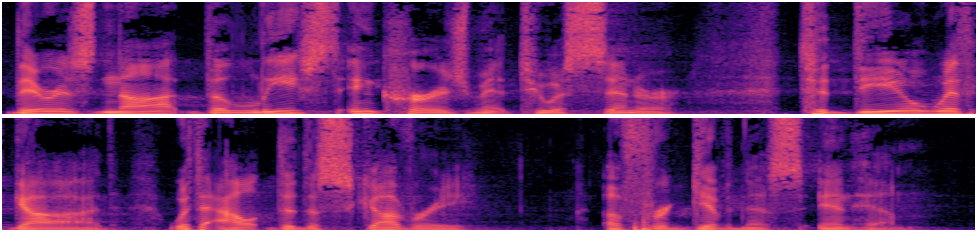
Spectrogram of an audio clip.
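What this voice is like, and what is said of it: Slow, deliberate reading. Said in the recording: “I'm going to slow down, read it slowly.”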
